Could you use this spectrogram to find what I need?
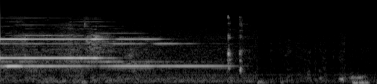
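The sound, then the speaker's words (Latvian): A parliament bell calling members to a vote: a steady electronic ringing tone fades away, followed by a few sharp clicks and soft thumps. “Lūdzu, zvanu, balsosim par septīto tieslietu ministra Bordāna priekšlikumu.”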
